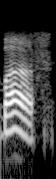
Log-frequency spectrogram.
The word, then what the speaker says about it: Bas: boss and I thought it was bass so I said bass and he was like no it's boss I was like oh I was right I um because of Russian you know the way pronounce that's usually the way they say it in in Russia is boss but I thought it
